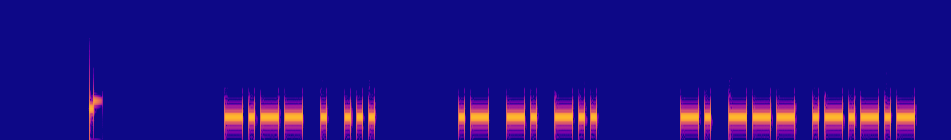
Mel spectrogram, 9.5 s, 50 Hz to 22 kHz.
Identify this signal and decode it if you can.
Morse code, heard as a keyed tone, about 21 wpm, 700 Hz. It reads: YES AND NO.
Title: 2x Word-Spacing - Sentences from Top 500 Words - 20wpm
